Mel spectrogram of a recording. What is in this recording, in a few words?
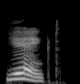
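"yanked", British English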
